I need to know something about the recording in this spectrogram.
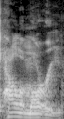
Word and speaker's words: calamari: Most people I grew up with call it galamad. It's just, I don't know. But it's called calamari.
